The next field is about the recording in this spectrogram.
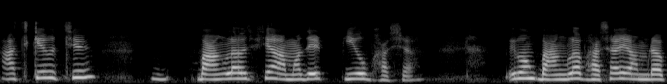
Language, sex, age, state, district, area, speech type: Bengali, female, 60+, West Bengal, South 24 Parganas, rural, spontaneous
